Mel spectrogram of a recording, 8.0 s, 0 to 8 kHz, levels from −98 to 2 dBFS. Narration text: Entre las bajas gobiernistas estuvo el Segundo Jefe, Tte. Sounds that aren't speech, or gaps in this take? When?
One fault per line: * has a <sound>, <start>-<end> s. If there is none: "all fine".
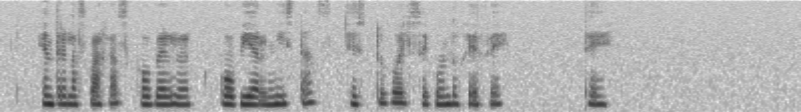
all fine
